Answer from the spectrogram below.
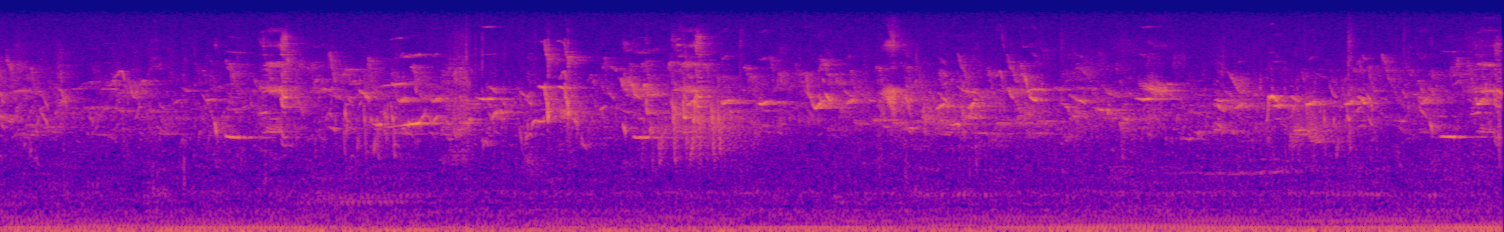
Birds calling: Japanese Bush Warbler (Horornis diphone), Omao (Myadestes obscurus), Apapane (Himatione sanguinea), Iiwi (Drepanis coccinea)

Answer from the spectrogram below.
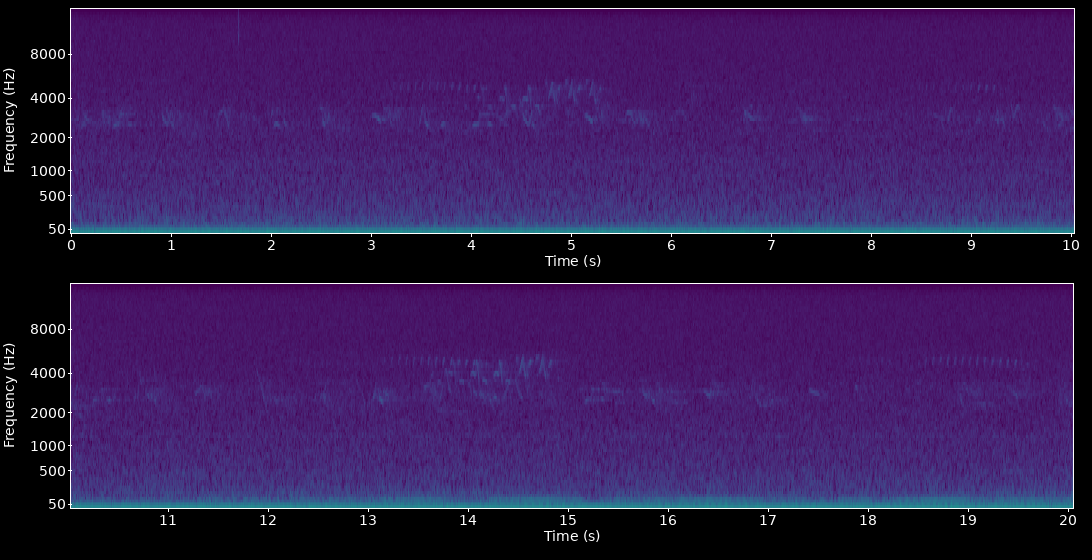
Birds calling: Dark-eyed Junco (Junco hyemalis), American Robin (Turdus migratorius), Yellow-rumped Warbler (Setophaga coronata)

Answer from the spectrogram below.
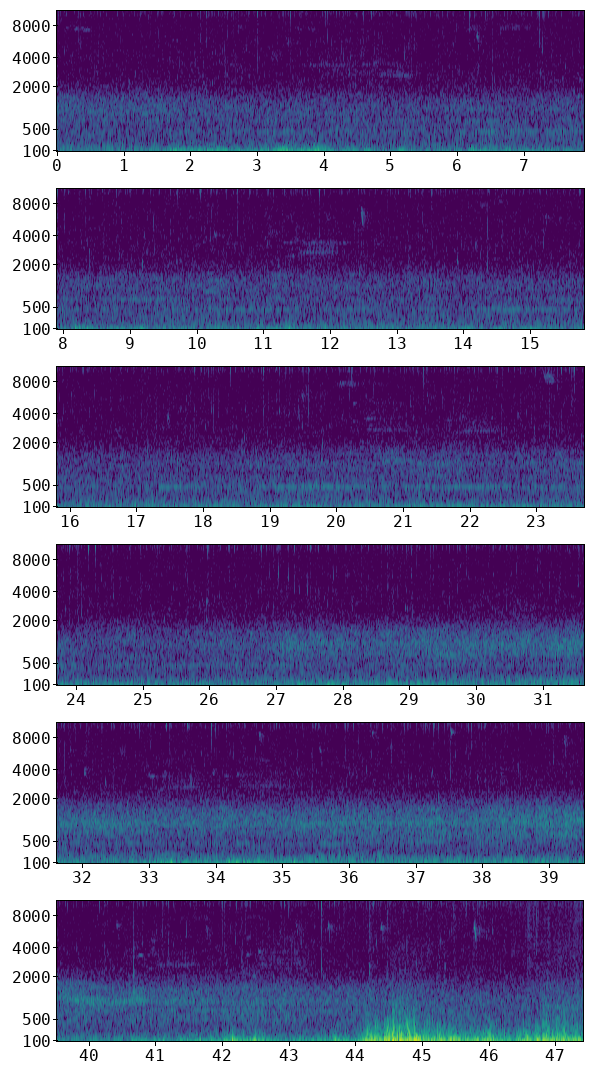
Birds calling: Swamp Sparrow (Melospiza georgiana), Red-winged Blackbird (Agelaius phoeniceus)

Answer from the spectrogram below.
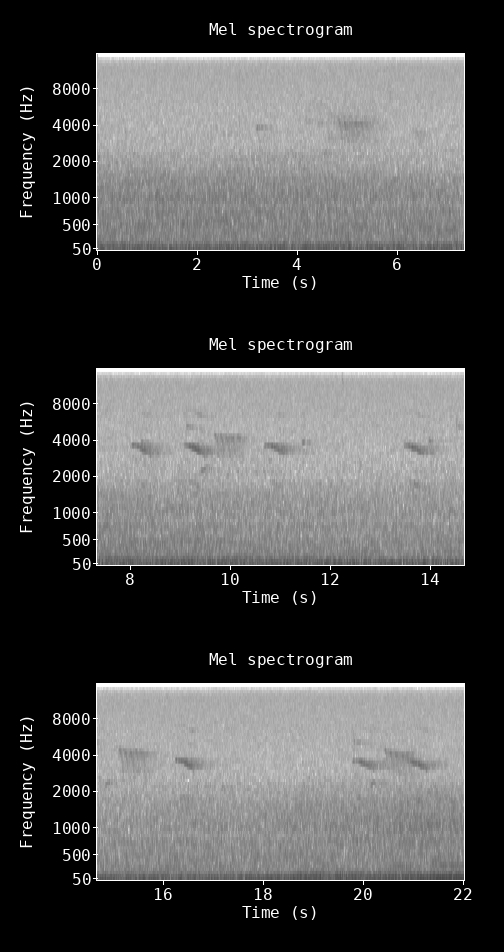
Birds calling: Eastern Towhee (Pipilo erythrophthalmus), Blue Jay (Cyanocitta cristata)

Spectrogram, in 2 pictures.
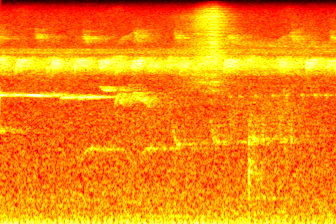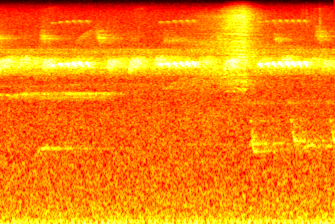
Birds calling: White-throated Toucan (Ramphastos tucanus), Amazonian Grosbeak (Cyanoloxia rothschildii), unidentified bird, Buff-breasted Wren (Cantorchilus leucotis)

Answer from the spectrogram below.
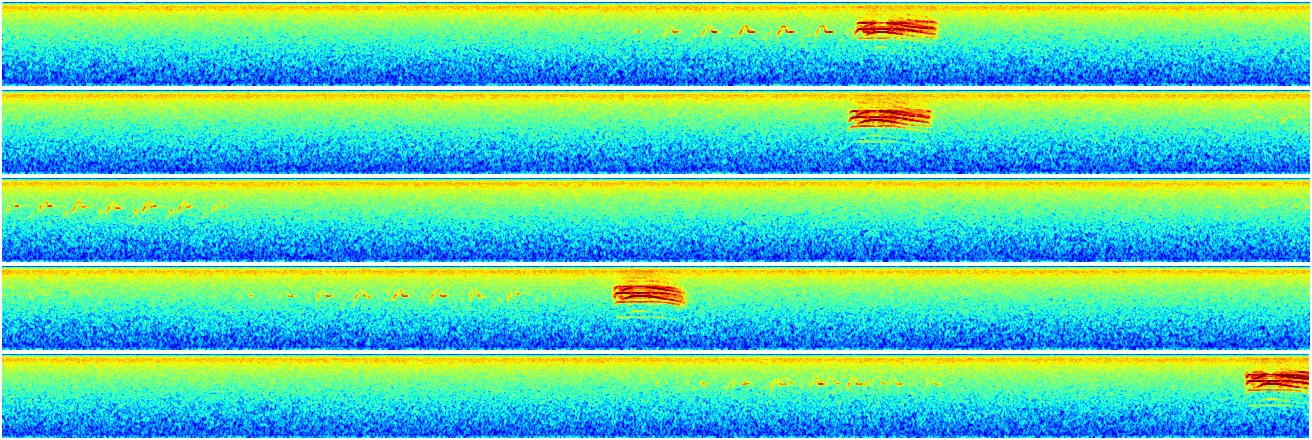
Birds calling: Hawaii Amakihi (Chlorodrepanis virens)

